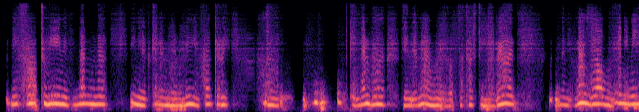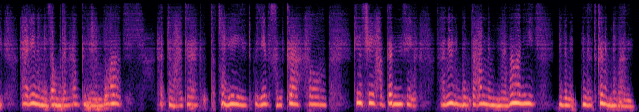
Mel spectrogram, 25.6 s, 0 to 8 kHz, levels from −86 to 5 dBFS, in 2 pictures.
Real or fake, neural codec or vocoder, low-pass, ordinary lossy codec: fake; codec, 44.1 kHz, 0.9 kbps, DAC; 7.2 kHz; none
